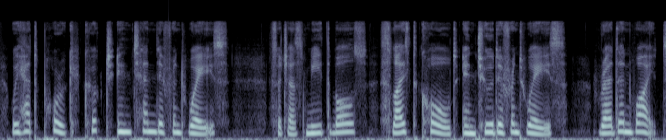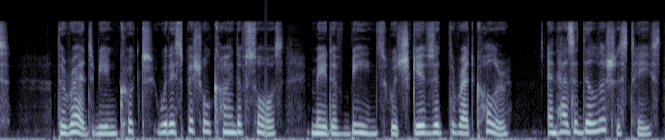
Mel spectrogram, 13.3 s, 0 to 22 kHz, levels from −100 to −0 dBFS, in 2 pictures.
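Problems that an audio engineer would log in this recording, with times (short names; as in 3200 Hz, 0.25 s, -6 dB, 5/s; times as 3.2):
1.68–1.69 gap 5.4 ms
9.31–9.32 gap 13 ms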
